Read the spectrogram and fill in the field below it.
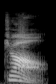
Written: zhao4

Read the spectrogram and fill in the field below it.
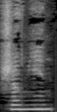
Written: sheng1yin1

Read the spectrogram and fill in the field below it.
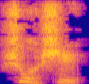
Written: shuo4shi4

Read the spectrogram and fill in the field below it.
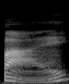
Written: bai3

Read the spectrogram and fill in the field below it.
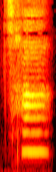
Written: ca1

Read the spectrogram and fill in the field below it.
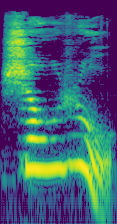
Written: shou1ru4

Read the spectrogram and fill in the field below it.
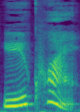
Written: yu2kuai4

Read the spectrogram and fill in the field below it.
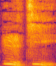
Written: ri4ji4

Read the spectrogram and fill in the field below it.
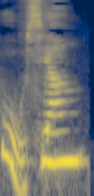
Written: hu4xiang1

